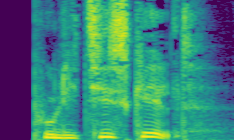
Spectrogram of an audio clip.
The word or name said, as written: politiskilt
